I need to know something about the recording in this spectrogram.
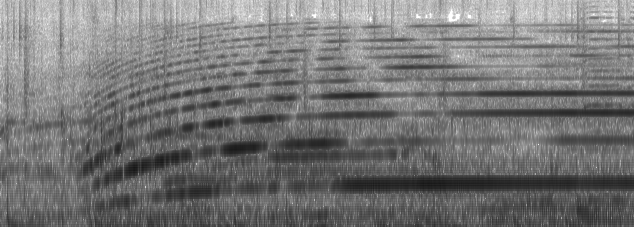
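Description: Ceremonial inauguration siren sounded at the press of a button to mark the official opening. It starts about a second in, rises in pitch for about two seconds, then holds a loud, steady wail.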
